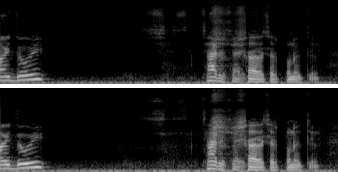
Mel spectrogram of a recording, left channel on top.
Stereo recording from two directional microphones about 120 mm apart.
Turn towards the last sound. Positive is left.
turn(degrees=25)  # may be behind; listen again after turning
